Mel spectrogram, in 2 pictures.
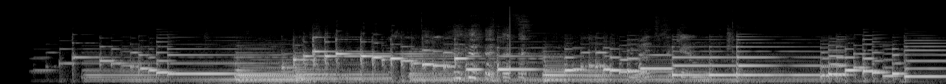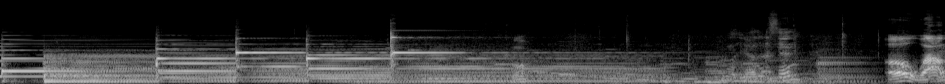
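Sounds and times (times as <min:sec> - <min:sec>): solo jazz piano: 0:00.3 - 0:18.3.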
